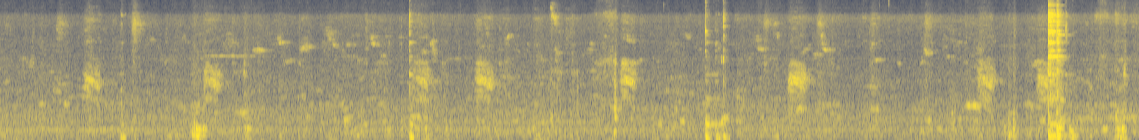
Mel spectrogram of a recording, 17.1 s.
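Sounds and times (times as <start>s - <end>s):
faint bird calls: 2.8s - 4.0s, 6.2s - 10.2s.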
